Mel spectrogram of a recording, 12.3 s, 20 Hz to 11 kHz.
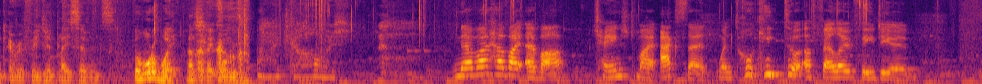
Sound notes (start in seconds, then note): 2.9 both chuckles; 4.6 gasps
